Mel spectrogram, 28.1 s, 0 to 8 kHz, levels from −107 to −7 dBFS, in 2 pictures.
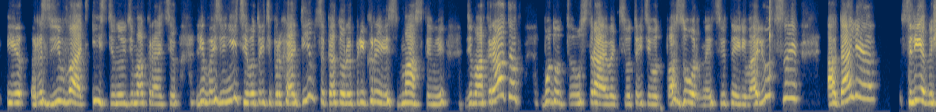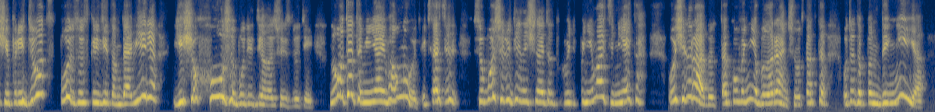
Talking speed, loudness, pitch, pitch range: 135 wpm, -27 LUFS, 275 Hz, 245-335 Hz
